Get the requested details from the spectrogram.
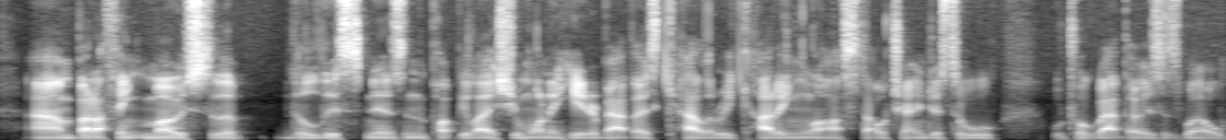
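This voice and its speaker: With a very deep, low pitch, a man talks at a very fast pace with hardly any pauses on a very clean recording with a silent background. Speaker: health coach and podcast co-host. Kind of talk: casual chat. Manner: animated.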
